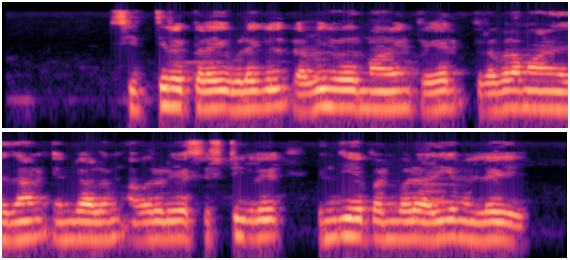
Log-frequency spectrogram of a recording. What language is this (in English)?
Tamil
